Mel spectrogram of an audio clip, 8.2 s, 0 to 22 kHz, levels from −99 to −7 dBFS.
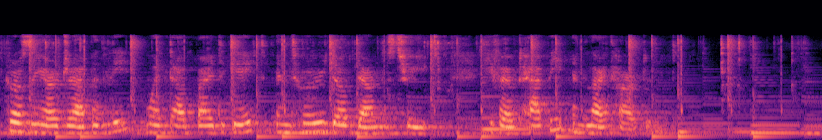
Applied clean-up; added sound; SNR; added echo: none; Acoustic guitar; 8 dB; reverberation time 1.2 s.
